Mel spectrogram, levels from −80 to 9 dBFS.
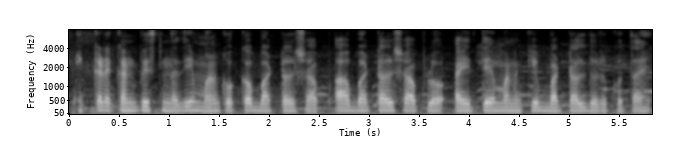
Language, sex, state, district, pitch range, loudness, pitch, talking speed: Telugu, male, Andhra Pradesh, Sri Satya Sai, 130-145 Hz, -16 LUFS, 135 Hz, 145 wpm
